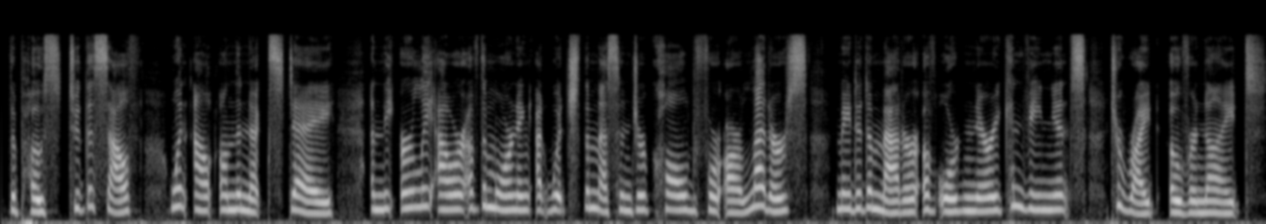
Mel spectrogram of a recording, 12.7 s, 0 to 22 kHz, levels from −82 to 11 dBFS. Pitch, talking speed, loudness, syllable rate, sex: 245 Hz, 170 wpm, -17 LUFS, 4.7 syllables/s, female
